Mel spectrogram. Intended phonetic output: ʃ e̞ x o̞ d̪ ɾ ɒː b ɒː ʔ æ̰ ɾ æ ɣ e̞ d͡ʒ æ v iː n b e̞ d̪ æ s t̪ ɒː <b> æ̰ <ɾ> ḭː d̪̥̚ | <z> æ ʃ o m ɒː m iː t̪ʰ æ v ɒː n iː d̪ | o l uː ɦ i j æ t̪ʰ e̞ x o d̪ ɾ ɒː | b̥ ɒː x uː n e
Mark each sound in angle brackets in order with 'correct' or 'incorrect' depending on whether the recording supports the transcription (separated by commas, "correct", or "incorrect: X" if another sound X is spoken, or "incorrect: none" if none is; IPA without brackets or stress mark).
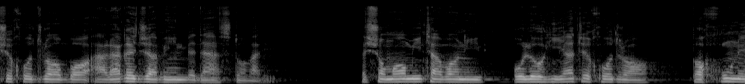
incorrect: v, correct, incorrect: v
